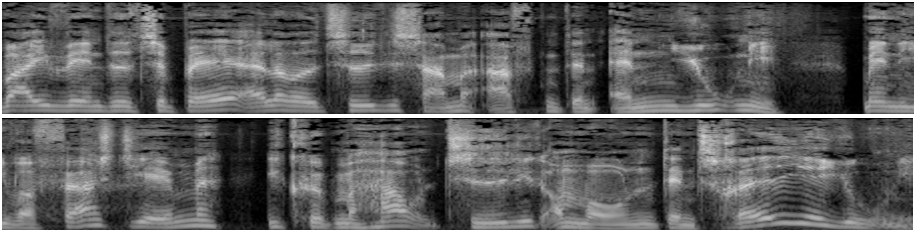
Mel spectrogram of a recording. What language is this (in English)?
Danish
